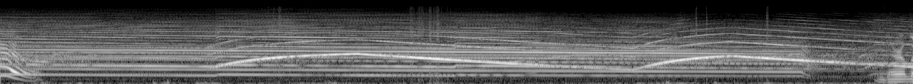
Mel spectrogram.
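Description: Fire Engine 22 passes in a July 4th parade, its loud wailing siren rising and falling in long sweeps, close and dominant throughout.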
